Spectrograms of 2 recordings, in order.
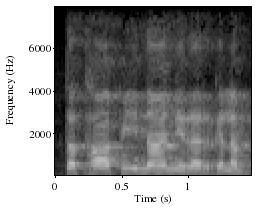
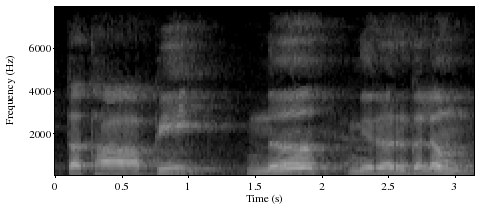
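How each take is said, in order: First: Slow, louder intoned quotation of the verse; Sanskrit recitation. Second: Very slow, softer intoning of तथापि न निरर्गलम; quiet recitation. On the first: Teacher quoting the scripture to his students, intoned loudly. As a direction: declaim the scripture line slowly. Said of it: "कौन बोल रहा है ये?". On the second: Teacher explaining the verse to the class, slow and soft. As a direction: draw out निरर्गलम slowly and gently. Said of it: "आत्मख्यातिकार ने स्पष्ट बोल दिया". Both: Shown as a demonstration.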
